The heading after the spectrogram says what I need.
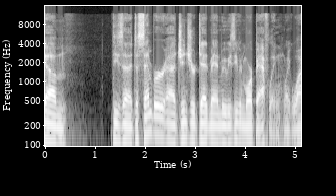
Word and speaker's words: Gingerdead: I'm not even POS is it Ginger dead or Ginger death the ginger dead man because it rhymes with gingerbread man got it genius well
